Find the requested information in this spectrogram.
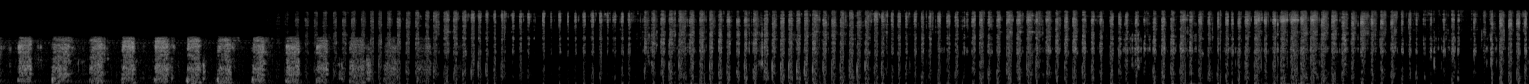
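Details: Two hedgehogs courting in a hedgehog feeding house during mating season, circling each other while snorting, mostly the females. Slow, separate huffs at first, then a rapid, steady run of harsh puffing pulses, about three to four per second.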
